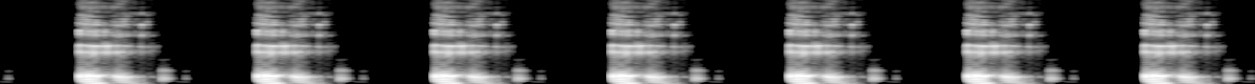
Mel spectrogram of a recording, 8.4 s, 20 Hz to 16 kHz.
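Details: Simulated burping: the same loud, deep imitation burp is voiced for a puppet and repeated at a steady pace of about 51 a minute.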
